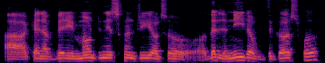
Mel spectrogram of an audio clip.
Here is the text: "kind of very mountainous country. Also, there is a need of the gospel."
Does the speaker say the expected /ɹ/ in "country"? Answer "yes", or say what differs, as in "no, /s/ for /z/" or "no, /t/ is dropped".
yes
